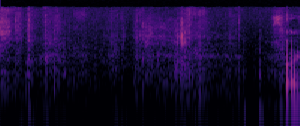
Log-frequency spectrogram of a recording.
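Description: Near quiet with a few faint rustles and light ticks from soft leather being handled and folded open, then a man's voice starts near the end.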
